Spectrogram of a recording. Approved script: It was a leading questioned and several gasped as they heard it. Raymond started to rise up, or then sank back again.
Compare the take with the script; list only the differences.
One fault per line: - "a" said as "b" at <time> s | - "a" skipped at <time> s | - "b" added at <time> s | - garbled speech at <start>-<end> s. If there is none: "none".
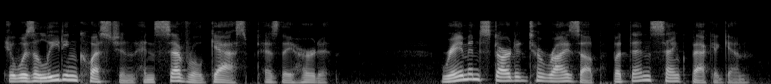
- "questioned" said as "question" at 0.8 s
- "or" said as "but" at 6.1 s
